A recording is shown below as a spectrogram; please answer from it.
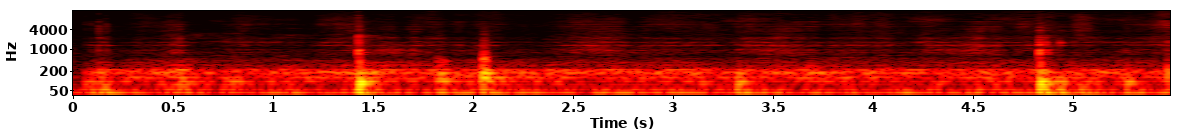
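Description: Long press-on nails scratch and rub up and down the body of a hollow silver metal USB microphone. The result is a steady low, muffled rasping with four short, sharp knocks standing out from the scraping.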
